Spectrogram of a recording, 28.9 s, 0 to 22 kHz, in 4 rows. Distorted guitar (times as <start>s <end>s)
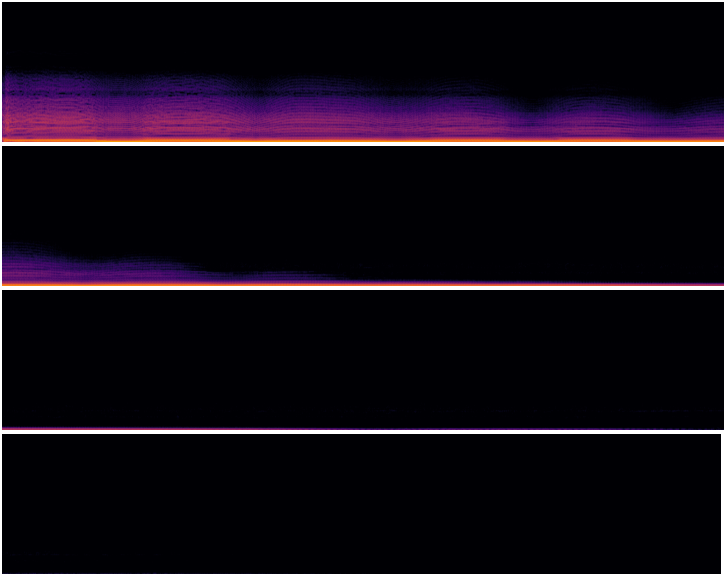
0.0s 20.1s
